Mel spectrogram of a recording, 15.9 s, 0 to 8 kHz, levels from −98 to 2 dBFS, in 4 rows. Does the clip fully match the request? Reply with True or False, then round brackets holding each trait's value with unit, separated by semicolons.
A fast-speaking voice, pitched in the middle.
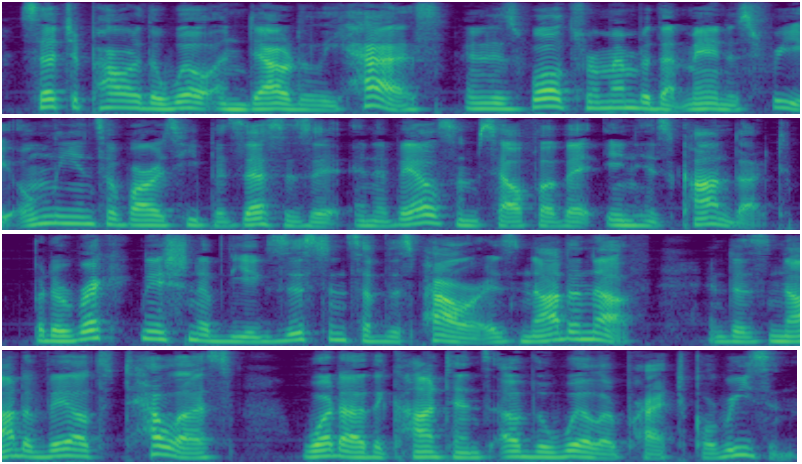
True (235 wpm; 145 Hz)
